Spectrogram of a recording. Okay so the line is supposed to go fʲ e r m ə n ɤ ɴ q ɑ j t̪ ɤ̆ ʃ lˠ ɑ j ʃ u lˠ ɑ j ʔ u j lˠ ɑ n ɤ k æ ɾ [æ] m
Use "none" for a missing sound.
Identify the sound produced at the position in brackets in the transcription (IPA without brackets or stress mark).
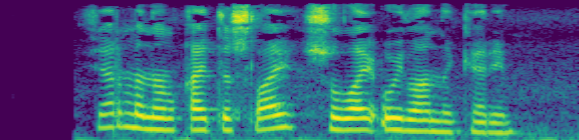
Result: i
